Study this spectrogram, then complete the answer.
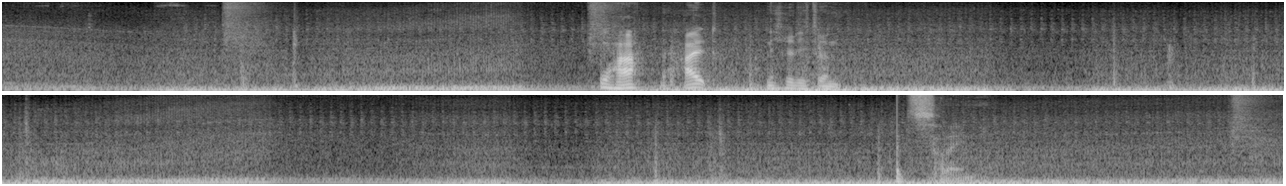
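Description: A tractor engine rumbles low and steady.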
